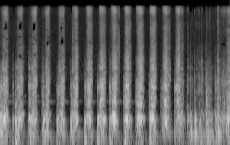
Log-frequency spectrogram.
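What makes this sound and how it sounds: Long white nails and fingers scratch and rub a black foam windscreen on a silver microphone. The result is a rapid run of rough, muffled scratching strokes, close to four per second, heavy in low rumble with bright hiss on each stroke.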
